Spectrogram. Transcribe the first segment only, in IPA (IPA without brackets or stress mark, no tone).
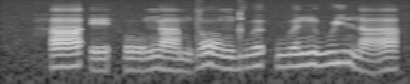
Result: h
